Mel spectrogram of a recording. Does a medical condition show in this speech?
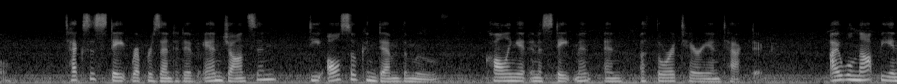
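No.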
